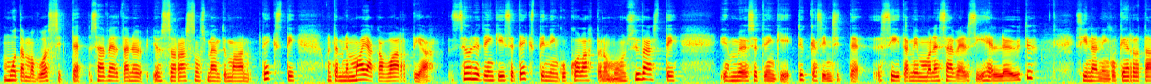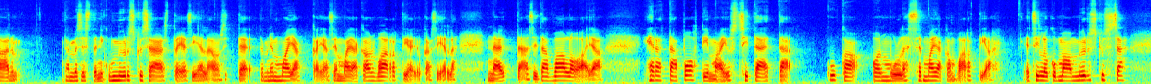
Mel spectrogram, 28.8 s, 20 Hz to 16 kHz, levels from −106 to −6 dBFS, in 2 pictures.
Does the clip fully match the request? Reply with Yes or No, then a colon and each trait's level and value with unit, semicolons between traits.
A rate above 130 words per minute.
Yes: average, 150 wpm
